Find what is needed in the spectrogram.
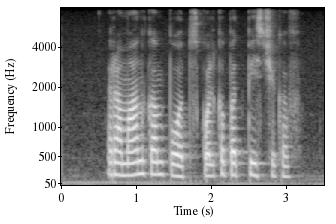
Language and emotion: Russian, neutral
